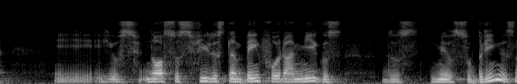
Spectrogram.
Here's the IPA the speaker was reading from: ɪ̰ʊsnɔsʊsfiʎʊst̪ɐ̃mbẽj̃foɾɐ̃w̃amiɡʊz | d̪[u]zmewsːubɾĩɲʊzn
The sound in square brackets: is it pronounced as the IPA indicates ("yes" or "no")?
no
